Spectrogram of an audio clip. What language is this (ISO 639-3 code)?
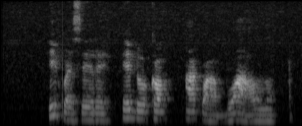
ibo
